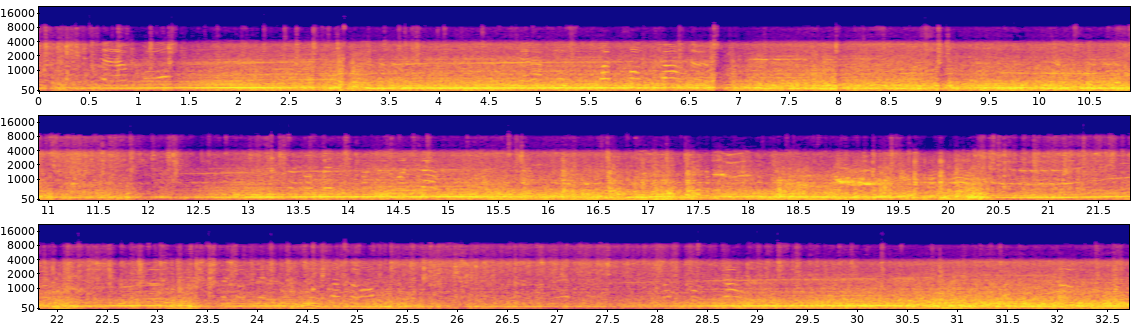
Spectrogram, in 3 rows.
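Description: Subaru Impreza N4 rally car's turbocharged flat-four engine heard from inside the cabin at racing speed, revs climbing and dropping again and again through gear changes, with short lifts off the throttle.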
